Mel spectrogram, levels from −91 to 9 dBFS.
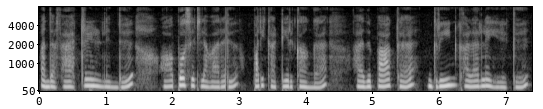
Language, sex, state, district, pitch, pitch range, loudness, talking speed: Tamil, female, Tamil Nadu, Nilgiris, 200 Hz, 185-215 Hz, -18 LUFS, 80 wpm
